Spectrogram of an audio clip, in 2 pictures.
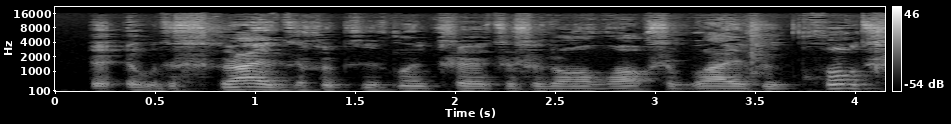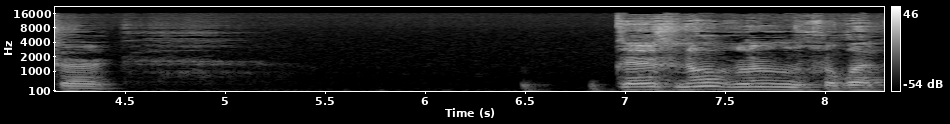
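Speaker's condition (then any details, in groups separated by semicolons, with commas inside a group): Möbius syndrome; affects hearing and eyesight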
